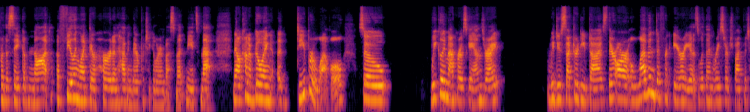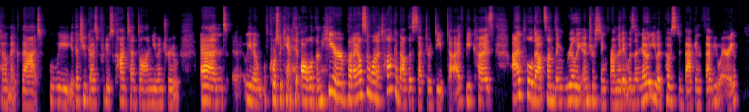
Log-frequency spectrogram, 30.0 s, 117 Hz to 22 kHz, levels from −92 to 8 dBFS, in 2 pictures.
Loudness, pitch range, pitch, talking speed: -16 LUFS, 180-210 Hz, 195 Hz, 190 wpm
